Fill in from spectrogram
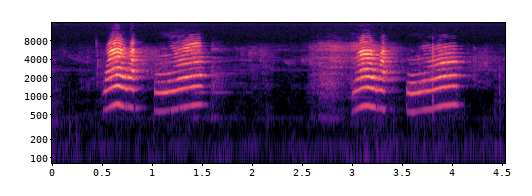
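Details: Pet Indian ringneck parakeet talking in Hindi: two pairs of loud, clear two-syllable word-like phrases, each a bright rising then level tone, the pairs about two and a half seconds apart, with a quiet room hum beneath.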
